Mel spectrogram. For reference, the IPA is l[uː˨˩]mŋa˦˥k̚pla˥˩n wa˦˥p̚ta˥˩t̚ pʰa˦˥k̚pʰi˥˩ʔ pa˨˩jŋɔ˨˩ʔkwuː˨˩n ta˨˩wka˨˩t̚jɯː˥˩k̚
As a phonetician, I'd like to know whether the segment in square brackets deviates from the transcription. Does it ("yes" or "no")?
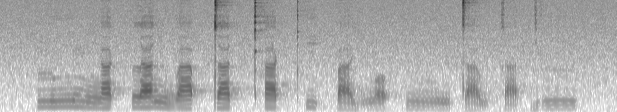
yes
